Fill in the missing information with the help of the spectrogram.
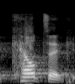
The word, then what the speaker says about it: Celtic: It's called The Celtic Way of Evangelism. It's not Celtic, by the way. That's a basketball team in Boston. It's actually Celtic is how they pronounce it over there.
